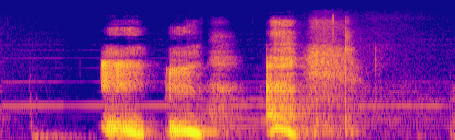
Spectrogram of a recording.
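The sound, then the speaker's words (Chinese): A narrator voicing the Golden Horn King, a demon king from Journey to the West, clears his throat: three short, gruff vocal bursts, each falling in pitch. The voice imitates the throat clearing. “金角大王清了清喉咙，再次高喊”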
